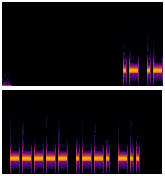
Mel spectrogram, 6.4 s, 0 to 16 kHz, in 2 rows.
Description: Morse code, heard as a keyed tone, about 20 wpm, 700 Hz. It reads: AA0PD
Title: USA Call Signs - 5 Characters - 20wpm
